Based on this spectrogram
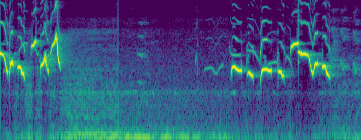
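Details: Lure song to set a home-kept magpie-robin singing: a short run of bright, slurred whistles, then a hushed gap with low rumble before a second quick string of rising and falling whistled notes.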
